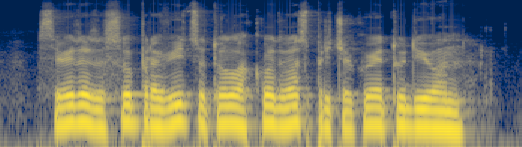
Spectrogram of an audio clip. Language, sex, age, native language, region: Slovenian, male, 18-29, Slovenian, Drava region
